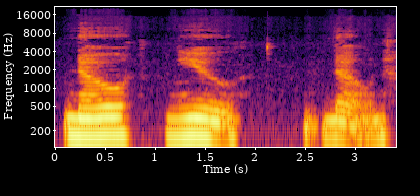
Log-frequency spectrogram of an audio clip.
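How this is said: It is said in a British accent.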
